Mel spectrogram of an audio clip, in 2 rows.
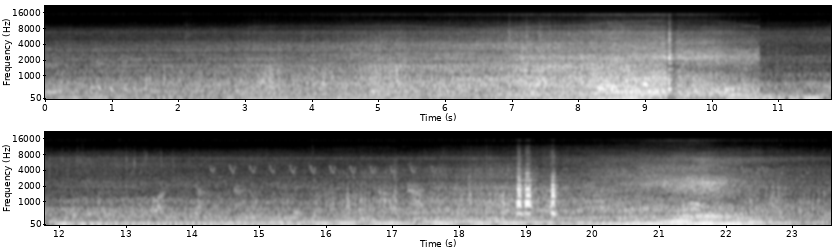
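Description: Vehicle engines labouring up a steep dirt climb. A light truck's engine works hard and grows louder over the first half. After a sudden change, a minibus engine drones steadily, with two short horn toots about 19 seconds in, the loudest moments.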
